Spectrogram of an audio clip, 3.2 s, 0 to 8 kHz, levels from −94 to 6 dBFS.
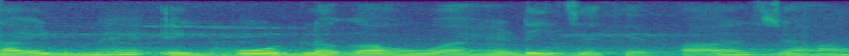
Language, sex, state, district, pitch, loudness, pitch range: Hindi, female, Uttar Pradesh, Budaun, 210 Hz, -15 LUFS, 205-225 Hz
